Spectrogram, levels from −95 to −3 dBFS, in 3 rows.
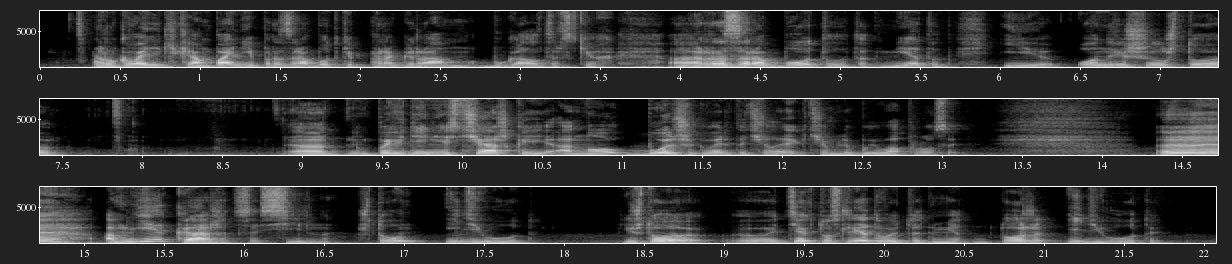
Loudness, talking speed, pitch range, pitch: -26 LUFS, 110 wpm, 105-160 Hz, 125 Hz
